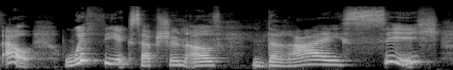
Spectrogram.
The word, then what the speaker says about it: dreißig: with the exception of dreißig, which has the ß that makes an S sound, all the rest of these numbers are ending with 'zig'.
